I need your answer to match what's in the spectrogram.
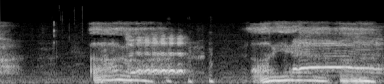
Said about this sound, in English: Oh, the goat's saying hi to you. Oh, hi.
